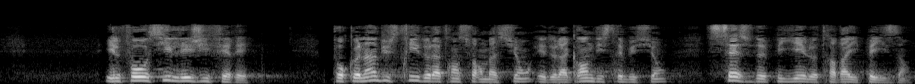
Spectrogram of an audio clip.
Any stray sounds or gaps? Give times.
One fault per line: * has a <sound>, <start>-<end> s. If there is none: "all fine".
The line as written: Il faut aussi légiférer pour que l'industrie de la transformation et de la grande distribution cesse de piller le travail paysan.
all fine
